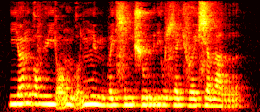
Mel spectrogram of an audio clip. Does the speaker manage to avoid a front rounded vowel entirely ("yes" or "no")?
no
